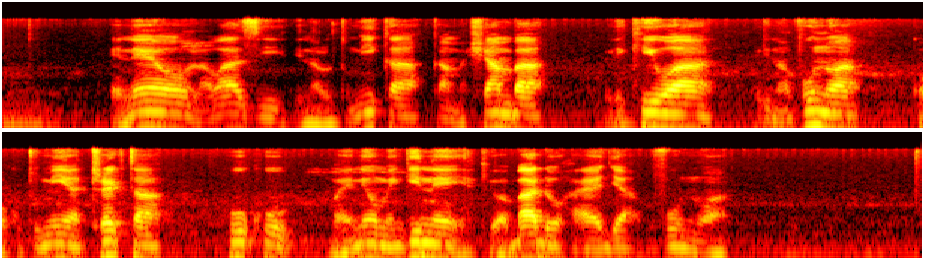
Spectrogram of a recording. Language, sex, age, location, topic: Swahili, male, 25-35, Dar es Salaam, agriculture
